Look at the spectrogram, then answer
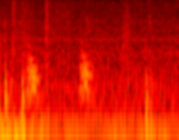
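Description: Wolves in the video game Minecraft give a few short barks and yips, close and clear over a low steady game hum, with a whimper-like tone between them.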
